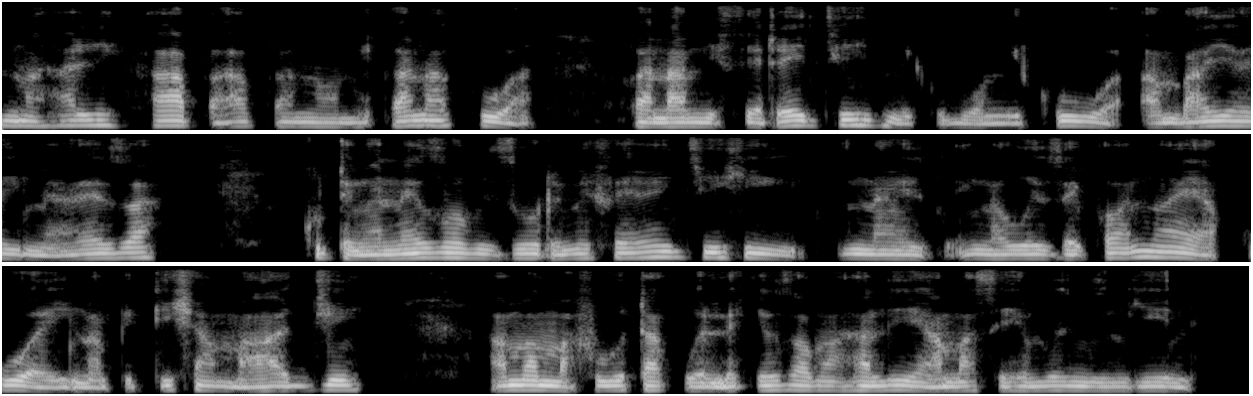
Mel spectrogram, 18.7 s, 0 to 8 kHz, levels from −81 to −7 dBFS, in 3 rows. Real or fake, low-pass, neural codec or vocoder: fake; 7.2 kHz; codec, 16 kHz, 4.8 kbps, FACodec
